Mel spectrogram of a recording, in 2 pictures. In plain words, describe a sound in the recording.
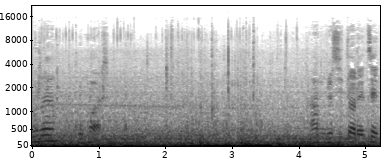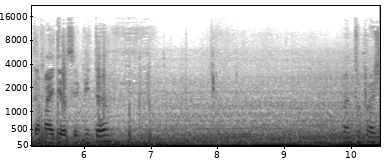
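A man talks with animation close by, inside a car.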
